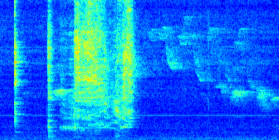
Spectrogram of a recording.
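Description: A metal spoon knocking twice against a stainless steel bowl, then scraping round it for about a second while scooping up thick custard cream.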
